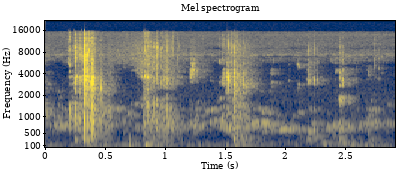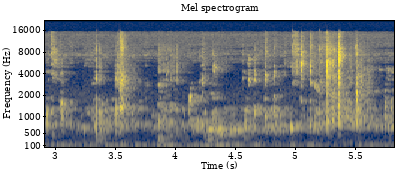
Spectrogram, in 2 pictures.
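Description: People biting and chewing crispy fried macaroni chicharon, giving irregular sharp crunches and crackles.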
